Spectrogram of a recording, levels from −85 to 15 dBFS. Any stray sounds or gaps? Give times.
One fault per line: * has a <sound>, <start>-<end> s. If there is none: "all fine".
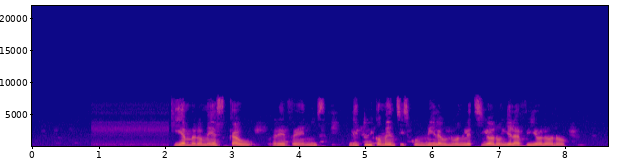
all fine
